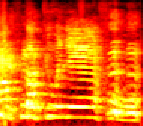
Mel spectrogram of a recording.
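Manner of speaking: high, loud lisping threat; Mike Tyson impression. Friend doing Tyson's threat, high and loud. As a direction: growl the threat in a squeaky Tyson voice. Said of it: "sound like Mike Tyson".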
